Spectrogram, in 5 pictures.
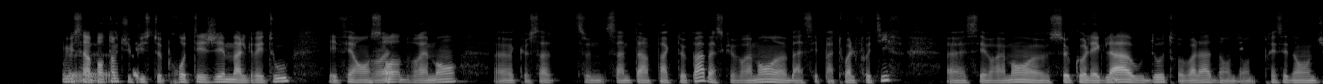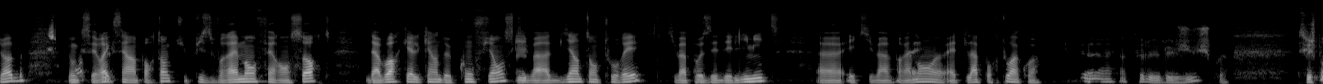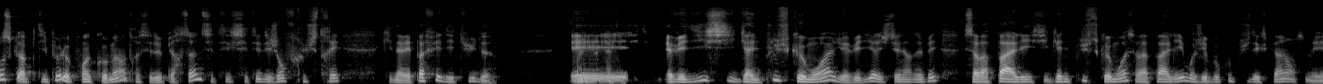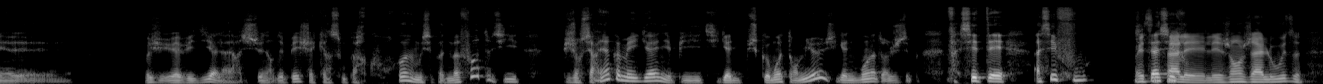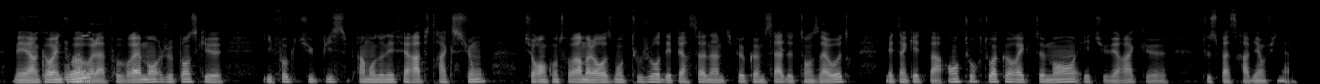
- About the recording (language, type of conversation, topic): French, advice, Comment gérer un collègue qui mine mon travail ?
- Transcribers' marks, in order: unintelligible speech; stressed: "vraiment"; unintelligible speech; other background noise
